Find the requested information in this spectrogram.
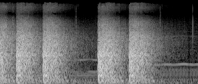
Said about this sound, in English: This time, when he fired, his eyes were closed.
